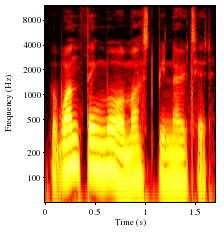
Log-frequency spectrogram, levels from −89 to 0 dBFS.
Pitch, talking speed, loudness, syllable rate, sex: 115 Hz, 245 wpm, -17 LUFS, 5.7 syllables/s, male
